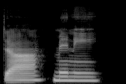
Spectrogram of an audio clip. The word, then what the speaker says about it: Dominion: Dominion. well, now you're saying it completely wrong because, oh, wait. Oh, yeah, I'm saying it wrong. Dominium. Well, I was saying dominium for some reason.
